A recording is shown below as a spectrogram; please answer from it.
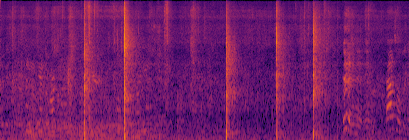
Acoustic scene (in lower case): residential area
